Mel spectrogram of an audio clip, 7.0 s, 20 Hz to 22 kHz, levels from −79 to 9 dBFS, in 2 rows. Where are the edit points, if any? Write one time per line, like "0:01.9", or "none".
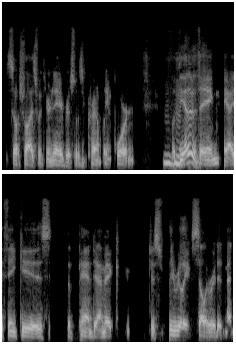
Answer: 0:03.3
0:06.0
